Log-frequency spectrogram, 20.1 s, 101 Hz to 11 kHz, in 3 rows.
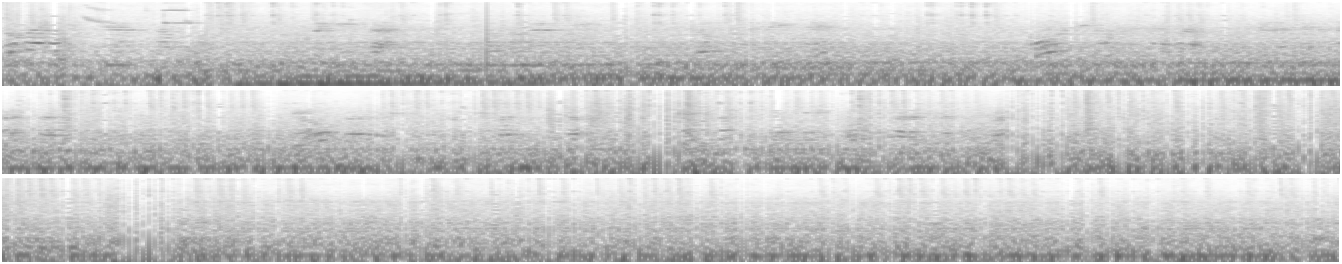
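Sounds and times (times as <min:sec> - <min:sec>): bus engine humming: 0:00.0 - 0:20.0
road noise: 0:00.0 - 0:20.0.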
